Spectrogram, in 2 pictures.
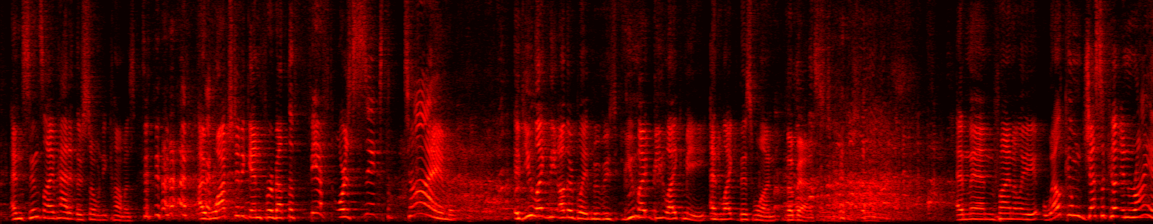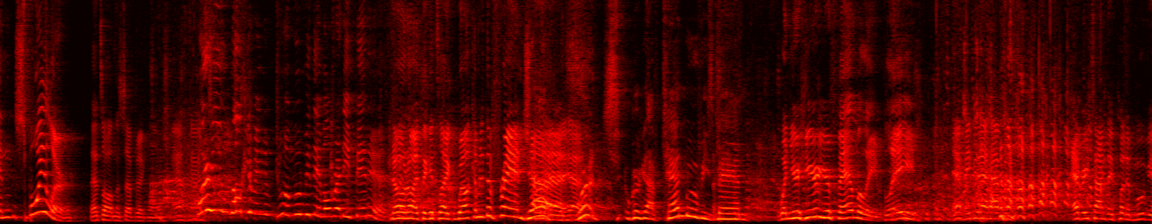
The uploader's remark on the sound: Live at the Brooklyn Podcast Festival! Recorded live at The Bell House in Brooklyn, New York.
